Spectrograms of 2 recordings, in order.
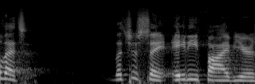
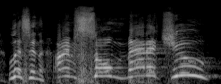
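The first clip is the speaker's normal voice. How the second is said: high, loud mock outburst at her husband; jealous anger; 9 semitones higher, 5 dB louder than usual. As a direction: rage at him like a jealous wife. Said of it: "goes to Abraham and says".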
